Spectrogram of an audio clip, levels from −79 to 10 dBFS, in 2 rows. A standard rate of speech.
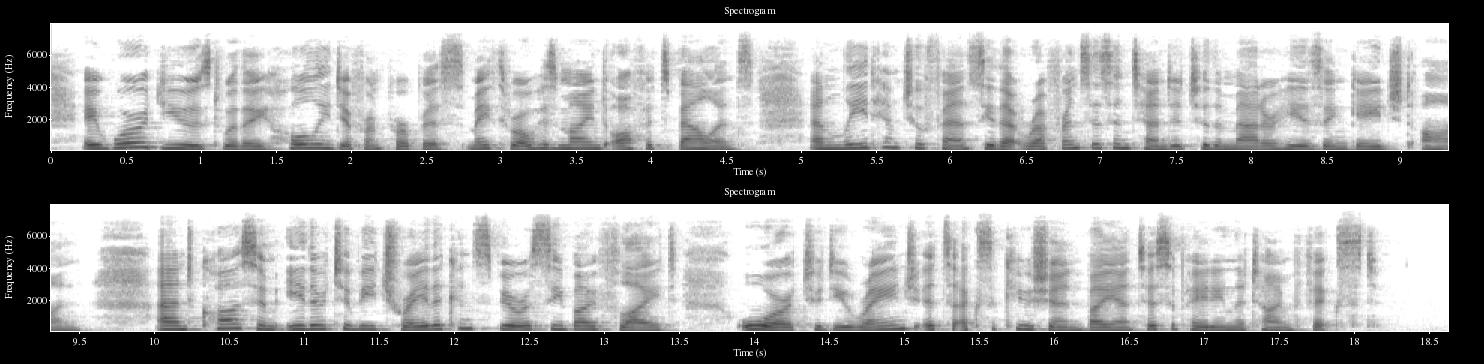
Yes: average, 165 wpm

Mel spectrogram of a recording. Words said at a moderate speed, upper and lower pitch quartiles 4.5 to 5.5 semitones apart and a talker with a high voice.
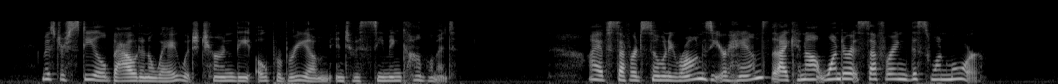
Yes: average, 185 wpm; average, 5.1 semitones; high, 195 Hz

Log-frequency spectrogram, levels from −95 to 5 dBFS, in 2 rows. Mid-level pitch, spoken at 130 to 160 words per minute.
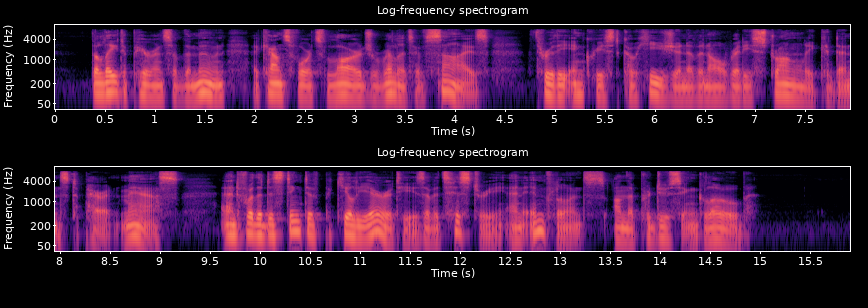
No: very low, 95 Hz; average, 140 wpm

